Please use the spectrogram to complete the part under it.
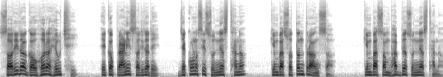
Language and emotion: Odia, neutral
